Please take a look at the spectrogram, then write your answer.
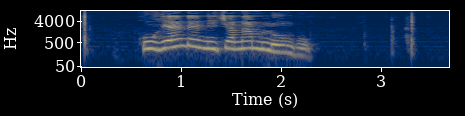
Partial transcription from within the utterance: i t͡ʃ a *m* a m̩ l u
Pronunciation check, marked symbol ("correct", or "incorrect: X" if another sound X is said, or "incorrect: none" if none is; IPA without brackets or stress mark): incorrect: n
